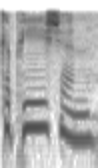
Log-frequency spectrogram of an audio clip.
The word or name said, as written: Capetian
